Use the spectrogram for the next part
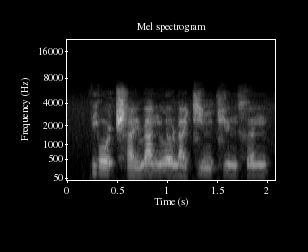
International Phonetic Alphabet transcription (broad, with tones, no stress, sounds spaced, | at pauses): t̪ j o˥˩ ʊ̯ ʈ͡ʂʰ a˩ ɪ̯ ɻ a˥˧ n l ɤ˥˩ ɻ a˩ ɪ̯ t͡ɕ i˥ ŋ t͡ɕ y˥˩ n x ə˥ n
